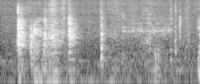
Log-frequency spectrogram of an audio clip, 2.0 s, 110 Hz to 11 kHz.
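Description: A few faint clicks and taps as a glass pane is worked out of a cheap 11 by 14 picture frame, most of them in the first second.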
